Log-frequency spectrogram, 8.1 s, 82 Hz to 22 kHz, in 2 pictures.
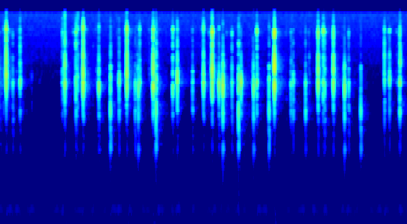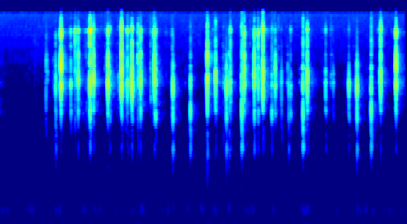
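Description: Both hands type rapidly with their fingertips on a full-size mint-green Cyberboard R3 mechanical keyboard with a metal case, LED panel and plastic keycaps, resting on a desk. A steady stream of sharp, bright, clacky key taps dies away almost instantly, with a brief lull near the middle before the typing picks back up.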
